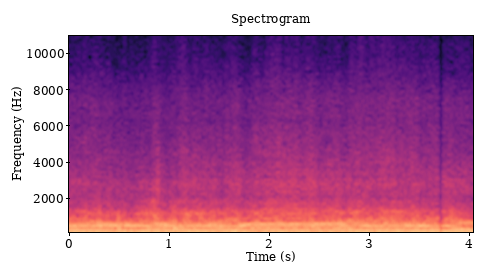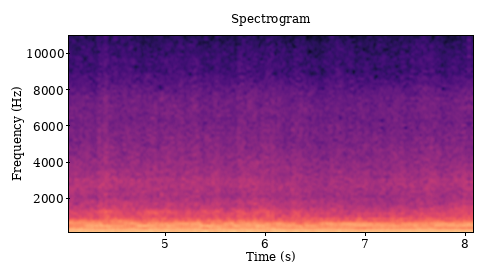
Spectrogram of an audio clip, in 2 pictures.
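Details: 2019 Yamaha GP1800R WaveRunner, supercharged 1.8L, running at speed on the water after supercharger clutch replacement: strong even engine note with small pitch swings as speed shifts, no knocks or rattles; running normally.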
